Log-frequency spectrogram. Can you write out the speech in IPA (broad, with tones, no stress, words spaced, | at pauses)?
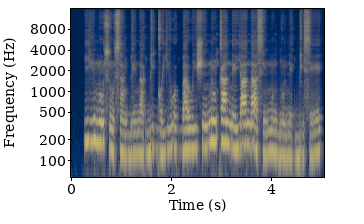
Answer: ji˦mũ˧ sũ˨ sã˨ɡ͡be˨ na˨ɡ͡bi˧ ɡo˨ji˨˦wo˧ɡ͡ba˧ wi˧ ʃĩ˧nũ˦ka˦ ne˧ja˦na˦˨ sĩ˧mũ˧ɡ͡bũ˨ ne˨ɡ͡bi˨se˨˦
